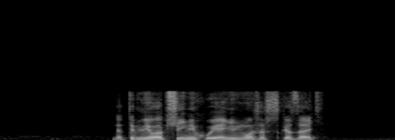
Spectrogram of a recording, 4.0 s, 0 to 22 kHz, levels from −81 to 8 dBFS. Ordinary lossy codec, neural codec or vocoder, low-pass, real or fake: none; codec, 16 kHz, 1 kbps, FunCodec, trained on Chinese and English, 50 frames a second; none; fake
